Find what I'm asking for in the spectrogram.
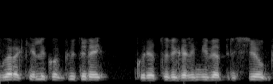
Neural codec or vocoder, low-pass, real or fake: none; 3.6 kHz; real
